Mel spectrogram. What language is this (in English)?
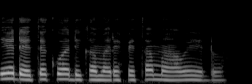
Kikuyu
